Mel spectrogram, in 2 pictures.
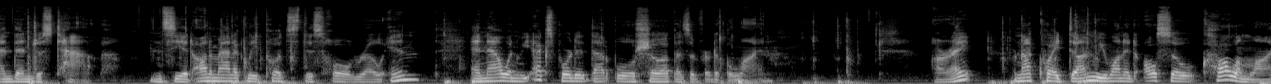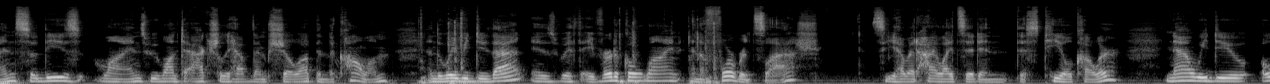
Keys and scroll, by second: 0.2 Tab, 1.5 Up, 2.0 Left, 2.2 Left, 2.7 shift+End, 4.3 Down, 4.6 Down, 6.8 Left, 7.2 Down, 7.9 Home, 8.2 Right, 9.8 Up, 10.0 Up, 10.3 Left, 10.6 Return, 10.7 Up, 18.8 space, 19.5 /, 19.7 Tab.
